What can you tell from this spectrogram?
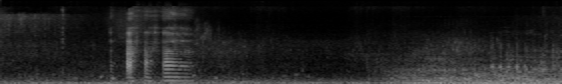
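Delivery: soft unvoiced nervous laugh; breathy awkward laugh. Real, not acted. Awkward laugh after dark scene.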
